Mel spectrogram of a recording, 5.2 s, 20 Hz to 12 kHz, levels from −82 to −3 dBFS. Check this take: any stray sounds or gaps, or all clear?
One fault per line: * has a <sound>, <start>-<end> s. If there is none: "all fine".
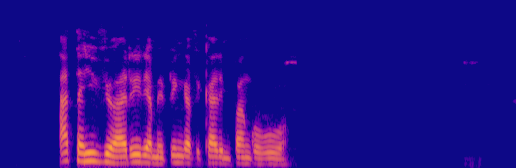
all fine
